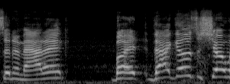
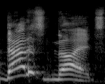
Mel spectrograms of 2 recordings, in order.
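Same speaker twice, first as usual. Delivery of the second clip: ordinary delivery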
